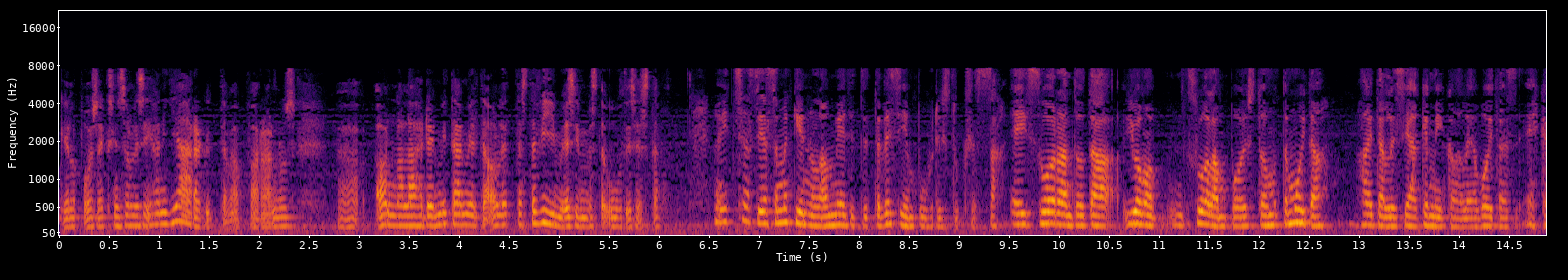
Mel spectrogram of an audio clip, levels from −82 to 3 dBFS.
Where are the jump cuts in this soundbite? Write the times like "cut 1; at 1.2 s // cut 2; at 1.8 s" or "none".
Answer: cut 1; at 11.3 s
